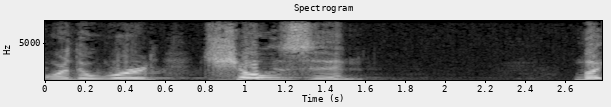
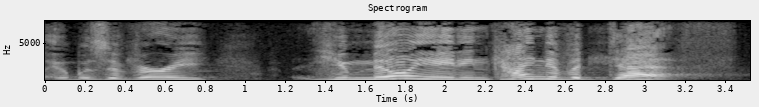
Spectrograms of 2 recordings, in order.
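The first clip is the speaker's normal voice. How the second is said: rising and louder, driving the sermon home; preaching at full force; 4 semitones higher, 5 dB louder than usual. Acted. Pastor urging the congregation about Jesus' lowly life, fervent preaching. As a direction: build the fervour line by line.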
